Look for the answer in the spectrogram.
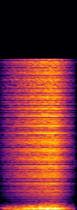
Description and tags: Teleport Staticky
teleport to the realm of static
fi, laser, sci, static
